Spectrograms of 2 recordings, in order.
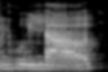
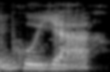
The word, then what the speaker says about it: brouillard: So brouillard was the word that had a silent letter because we don't pronounce that D at the end. We don't say brouillard, we say brouillard.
